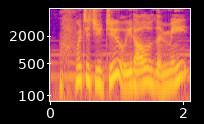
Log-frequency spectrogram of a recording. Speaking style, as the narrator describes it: laughed

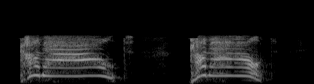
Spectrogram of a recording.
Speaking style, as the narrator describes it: I just start yelling

